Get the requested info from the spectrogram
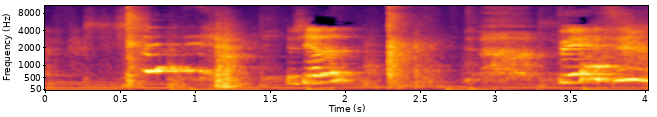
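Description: Girls' voices laughing and squealing, with a few sharp clicks as plastic pins are pushed into a Boom Boom Balloon toy; the balloon does not pop.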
